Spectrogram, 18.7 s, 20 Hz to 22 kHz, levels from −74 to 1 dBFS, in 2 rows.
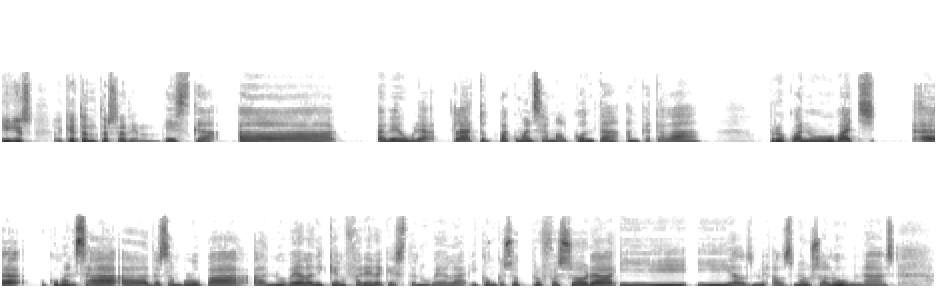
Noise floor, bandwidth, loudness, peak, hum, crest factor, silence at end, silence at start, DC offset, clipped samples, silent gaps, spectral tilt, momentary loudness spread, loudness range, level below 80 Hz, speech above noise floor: -57 dBFS; 11.5 kHz; -25 LUFS; -6 dBFS; none; 18 dB; 0.1 s; 0 s; under 0.1%; under 0.1%; none; -4.5 dB/octave; 8 LU; 3 LU; -54 dBFS; 33 dB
